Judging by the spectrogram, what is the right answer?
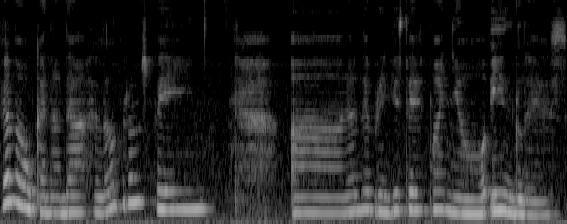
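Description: Speaking at a very slow pace with a Ukrainian accent, a woman uses a high pitch and ordinary pitch variation. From Ukraine. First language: Ukrainian (speaking Spanish). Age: 20s. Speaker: livestreamer. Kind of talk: live stream chat with viewers. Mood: friendly, relaxed. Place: home room. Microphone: phone near.

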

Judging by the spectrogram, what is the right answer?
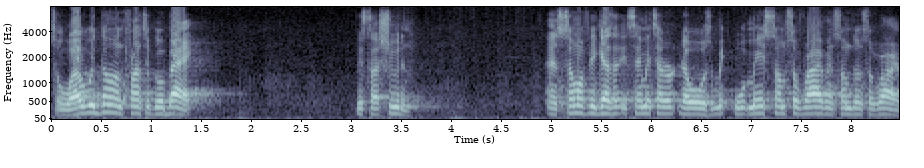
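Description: Monotone, flat intonation broken by long, frequent pauses. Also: man, high pitch for a man, fairly quick pace. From Sierra Leone. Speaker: US Air Force airman. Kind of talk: personal storytelling to live audience. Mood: somber, recounting wartime trauma. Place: stage. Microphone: lapel.

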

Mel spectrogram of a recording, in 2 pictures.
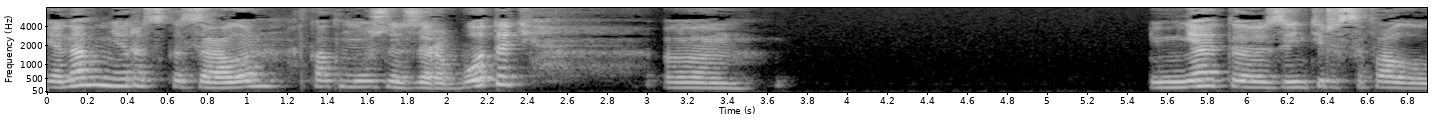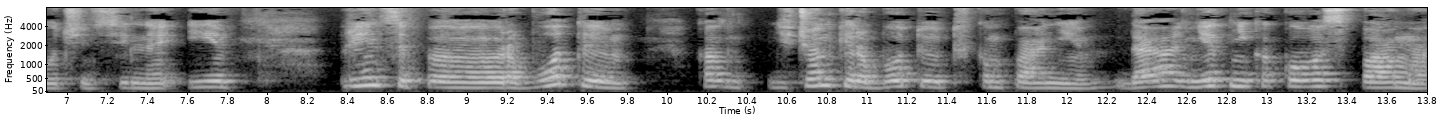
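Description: A woman speaks fairly slowly in a medium-pitched voice with a dark, mellow tone and ordinary pitch variation. Her loudness swings widely, with long, frequent pauses and a quiet background. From Sverdlovsk Oblast, Russia. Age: 30s. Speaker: perfume sales partner. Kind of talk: casual talk to camera. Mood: calm, mildly enthusiastic. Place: bathroom. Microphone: phone near.

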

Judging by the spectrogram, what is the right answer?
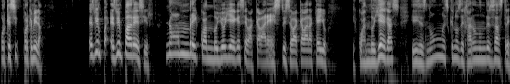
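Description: A man with a Mexican accent speaks at a high pitch with lively intonation. The background is quiet. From Mexico. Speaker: podcast host. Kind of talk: interview. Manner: halting. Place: studio. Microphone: studio mic.

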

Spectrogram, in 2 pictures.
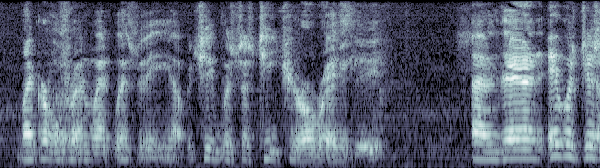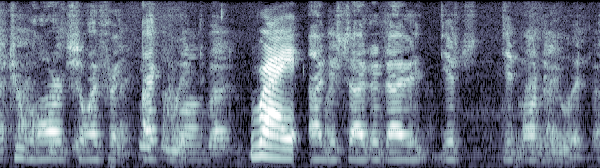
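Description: Very deep, low-pitched woman's voice at a fairly slow pace, with ordinary pitch variation, big swings in loudness, long, frequent pauses, and noticeable background noise. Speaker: interviewee. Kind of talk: interview answer. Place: home room. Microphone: phone near.

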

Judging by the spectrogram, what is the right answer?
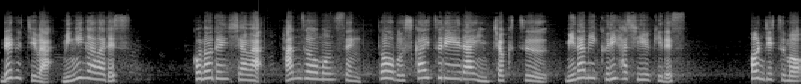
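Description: A woman speaks at a fairly slow pace, her high pitch carried by lively intonation.

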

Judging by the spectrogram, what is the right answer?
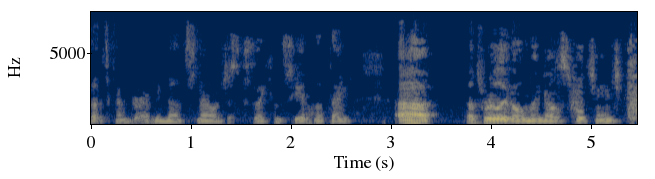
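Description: Very fast speech with fairly even intonation over light background noise. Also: man. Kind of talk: casual talk to camera. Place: home room. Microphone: webcam.

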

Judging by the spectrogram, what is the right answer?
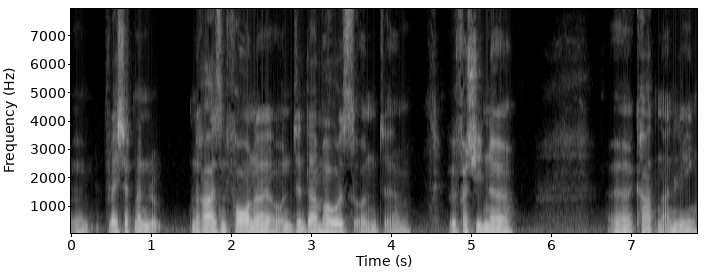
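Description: A man speaks fairly slowly in a very deep, low voice with a dark, mellow tone. His intonation stays fairly even. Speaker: robot lawn mower project developer. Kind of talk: tutorial walkthrough. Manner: monotone, hesitant with filler sounds.

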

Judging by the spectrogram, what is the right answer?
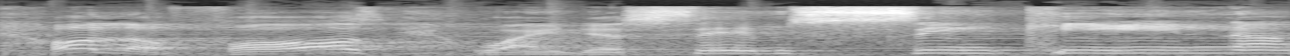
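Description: Faint music plays in the background as a man speaks at a very slow pace amid audible room echo. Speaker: preacher. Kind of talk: sermon. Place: stadium. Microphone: headset.

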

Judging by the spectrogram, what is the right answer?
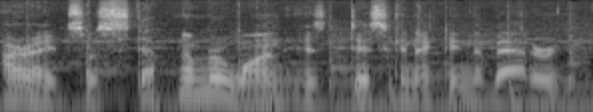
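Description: Over clear music in the background, a man speaks very fast, the sound dry with no echo. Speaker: van builder host. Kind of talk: tutorial. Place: garage. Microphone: lapel.

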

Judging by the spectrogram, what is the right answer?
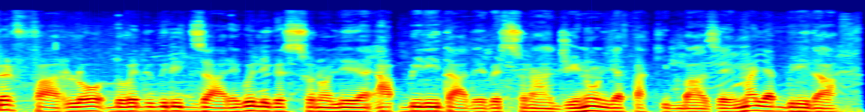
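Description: A man talks at a very fast pace with a fairly low pitch. Noticeable background noise sits behind him. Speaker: gaming youtuber. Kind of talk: gameplay commentary tutorial. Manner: stammering.

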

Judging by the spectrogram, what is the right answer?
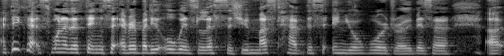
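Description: A woman's low voice holds a fairly even intonation. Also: fairly quick pace.

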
